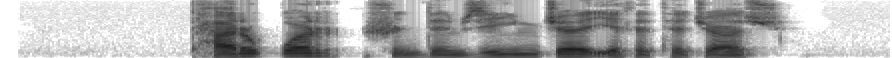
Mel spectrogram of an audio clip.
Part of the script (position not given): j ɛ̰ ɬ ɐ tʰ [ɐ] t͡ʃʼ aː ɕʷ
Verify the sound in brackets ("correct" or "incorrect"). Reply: correct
